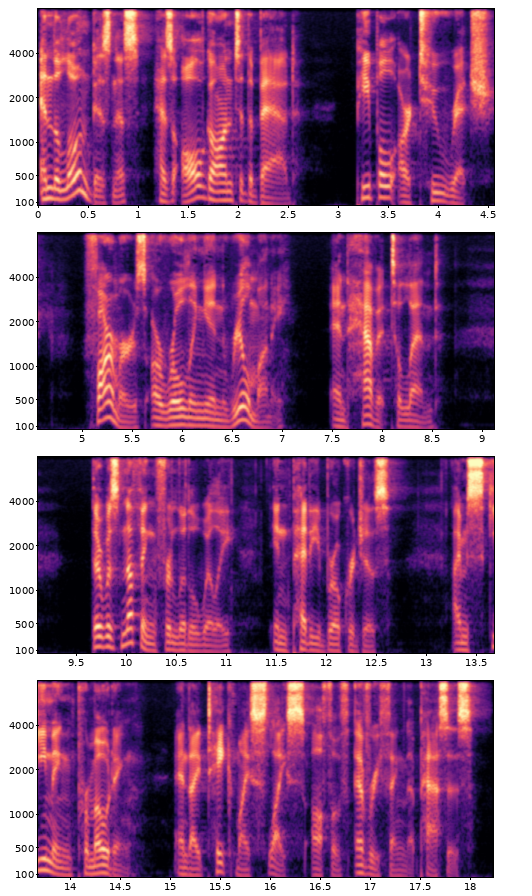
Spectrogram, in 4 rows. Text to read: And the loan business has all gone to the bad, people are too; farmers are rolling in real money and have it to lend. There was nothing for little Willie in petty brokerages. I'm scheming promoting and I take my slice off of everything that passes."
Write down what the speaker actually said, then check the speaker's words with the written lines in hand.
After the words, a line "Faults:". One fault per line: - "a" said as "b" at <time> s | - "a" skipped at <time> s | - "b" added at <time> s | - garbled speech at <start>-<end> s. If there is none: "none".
And the loan business has all gone to the bad, people are too rich; farmers are rolling in real money and have it to lend. There was nothing for little Willie in petty brokerages. I'm scheming promoting and I take my slice off of everything that passes."
Faults:
- "rich" added at 4.1 s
